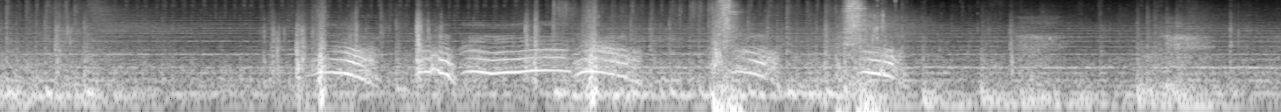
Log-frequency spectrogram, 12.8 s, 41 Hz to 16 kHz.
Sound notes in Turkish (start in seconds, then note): 3.0 Dövüş sesleri; 10.1 Müzik - Gerilim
